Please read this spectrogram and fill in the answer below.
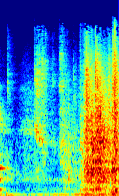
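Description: A plastic potato-chip bag crinkling as it is handled. It starts faintly and gets louder near the end.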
